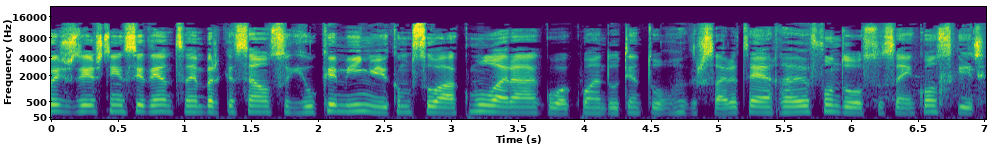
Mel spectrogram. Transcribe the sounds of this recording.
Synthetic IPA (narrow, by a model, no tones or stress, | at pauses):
ojʒðeʃt̪ĩsiðẽnt̪ɐẽmbɐɾkɐsɐ̃w̃sɨɣiwukɐmiɲuikumsoɐːkumulˠaɾaɣwɐkwɐ̃nd̪ut̪ẽnt̪oʁɨɣɾɨsaɾɐt̪ɛʁɐfũnd̪osɨsɐ̃j̃kõsɣiɾ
